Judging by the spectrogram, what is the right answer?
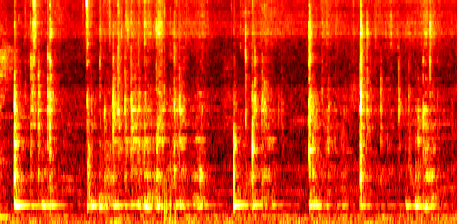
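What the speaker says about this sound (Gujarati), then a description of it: "ત્રણ ચમચી ઘી એડ કરીએ. તેમાં શિંગદાણા થોડા સાંતરી લઈએ." Peanuts roast in three spoons of ghee with a soft, faint sizzle, punctuated by light scraping clicks and taps from stirring at a slow, uneven rhythm.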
